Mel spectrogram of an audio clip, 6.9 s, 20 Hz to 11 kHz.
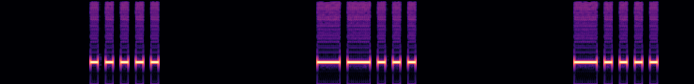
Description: Morse code, heard as a keyed tone, about 16 wpm, spaced as for 5 wpm, 800 Hz. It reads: 576
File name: RSTs / RST-mp3s / Various RST @5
